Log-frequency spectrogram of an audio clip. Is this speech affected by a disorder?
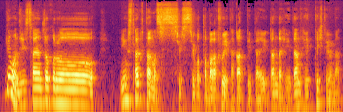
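Yes: stuttering; stuttering since earliest memory, father stutters, possibly inherited, voice exercises, Tokyo branch of nationwide stuttering group at 18-19; still stutters; word and syllable repetitions; here repeated sounds, prolonged sounds.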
